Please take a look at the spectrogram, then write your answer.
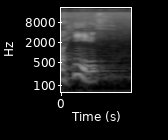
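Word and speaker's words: Heth: Lee's intent actually is to kind of let General Heath, it's spelled H E8, but it's pronounced Heath, to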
